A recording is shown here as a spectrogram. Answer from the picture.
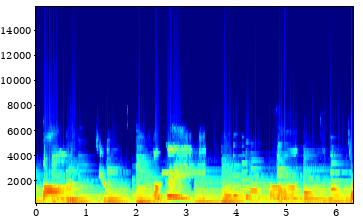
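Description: Live piano accompaniment for a ballet exercise, chords changing about every half second. A voice slides down in pitch over it a few times.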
